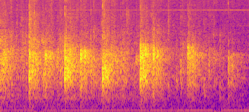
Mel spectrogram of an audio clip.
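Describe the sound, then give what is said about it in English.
A group claps along in a steady, rhythmic beat to praise God, the overlapping claps blending into a soft wash of applause, with no one speaking over it. “Would you give God a big praise by clapping your hands?”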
